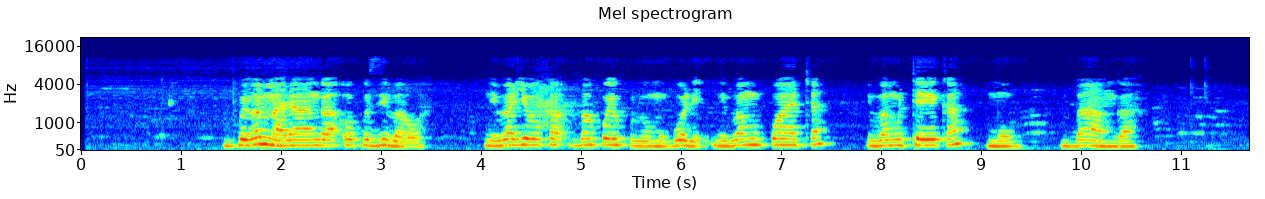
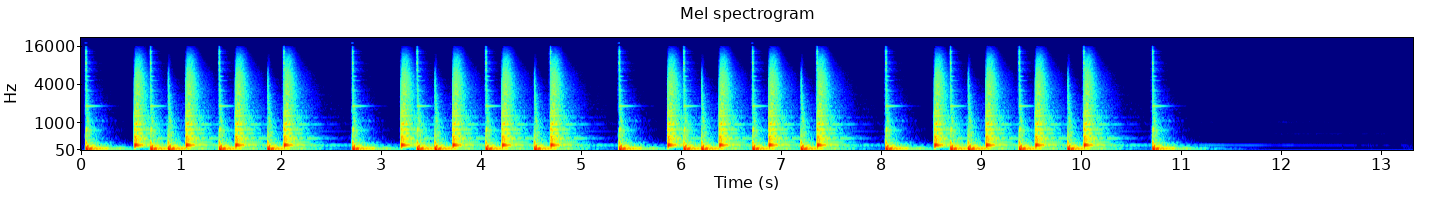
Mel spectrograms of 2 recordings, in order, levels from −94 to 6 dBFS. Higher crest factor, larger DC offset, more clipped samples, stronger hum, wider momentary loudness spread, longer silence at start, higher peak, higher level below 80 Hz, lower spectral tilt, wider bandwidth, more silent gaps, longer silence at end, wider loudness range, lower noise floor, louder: about the same, 16 dB vs 18 dB; neither; neither; neither; first, 11 LU vs 5 LU; first, 1.4 s vs 0.05 s; about the same, -4 dBFS vs -2 dBFS; second, -56 dBFS vs -22 dBFS; first, -9 dB/octave vs -6.5 dB/octave; second, 5.4 kHz vs 14.5 kHz; neither; second, 1.1 s vs 2.4 s; about the same, 2 LU vs 3 LU; second, -59 dBFS vs -86 dBFS; about the same, -20 LUFS vs -20 LUFS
